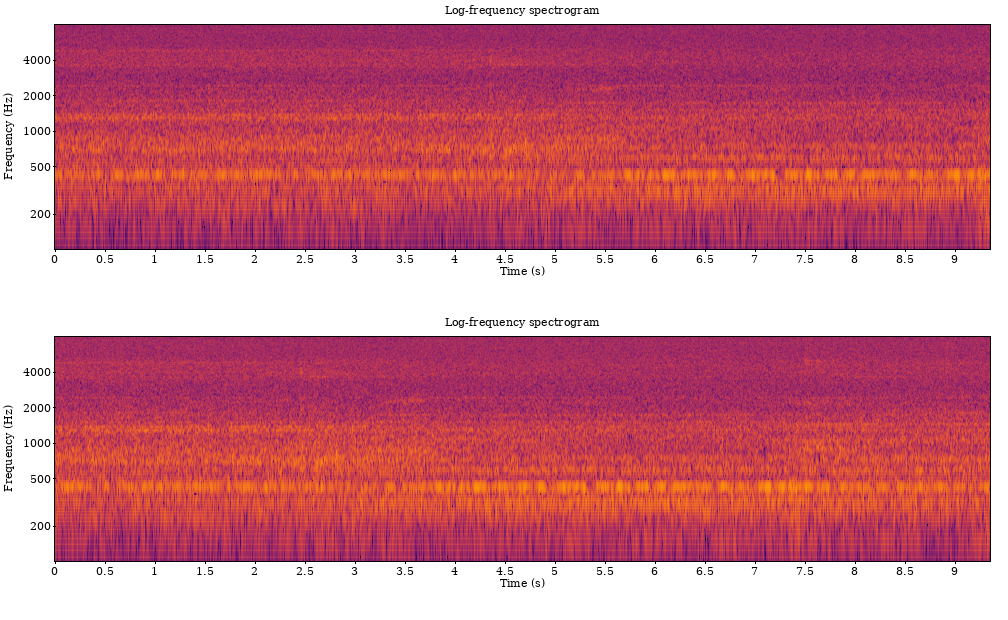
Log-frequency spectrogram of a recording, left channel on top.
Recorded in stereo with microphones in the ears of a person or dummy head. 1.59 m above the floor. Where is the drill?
I don't hear a drill.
